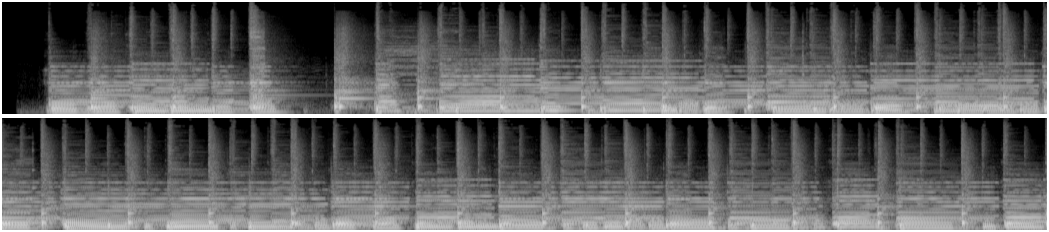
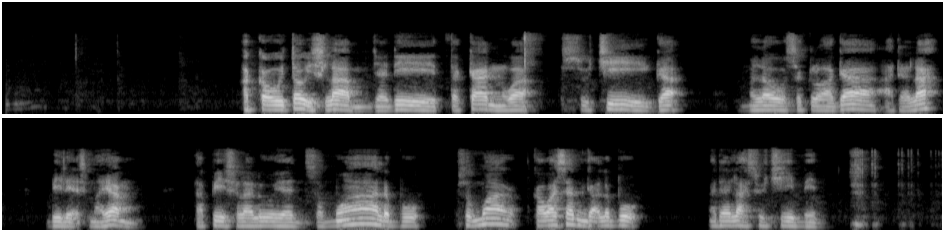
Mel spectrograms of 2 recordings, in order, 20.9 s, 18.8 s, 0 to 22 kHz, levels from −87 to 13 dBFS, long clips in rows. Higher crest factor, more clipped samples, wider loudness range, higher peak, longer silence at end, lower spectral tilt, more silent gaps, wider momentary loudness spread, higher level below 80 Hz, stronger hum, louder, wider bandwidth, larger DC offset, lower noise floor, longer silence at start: about the same, 16 dB vs 18 dB; neither; second, 1 LU vs 4 LU; about the same, 0 dBFS vs -2 dBFS; second, 0 s vs 0.8 s; first, -7 dB/octave vs -5.5 dB/octave; neither; second, 4 LU vs 16 LU; first, -26 dBFS vs -56 dBFS; neither; about the same, -17 LUFS vs -18 LUFS; first, over 20 kHz vs 8.2 kHz; neither; second, -42 dBFS vs -85 dBFS; second, 0.45 s vs 2.4 s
